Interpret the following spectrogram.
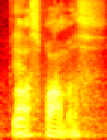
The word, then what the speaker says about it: Las Palmas: Las Palmas.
